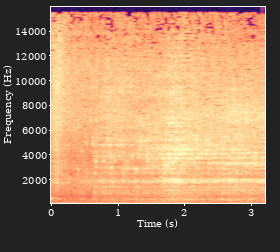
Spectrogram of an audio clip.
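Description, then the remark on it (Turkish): A loud, steady sizzle of washed rice for pilaf being poured into a hot pan, a bright crackling hiss that starts abruptly and carries on evenly, with no voices. “Bu kaynadıktan sonra yanılmıyorsam e, pilavımızı dökeceğiz.”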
